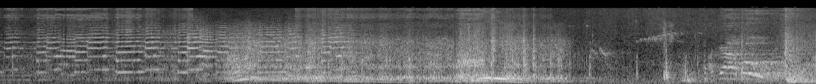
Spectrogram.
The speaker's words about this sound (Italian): Eh? Sigla. Eh. Sigla.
